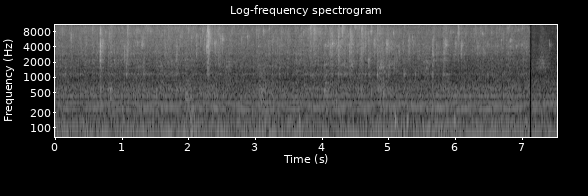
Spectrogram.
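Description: Onion and garlic sizzling in hot oil in a pot, with a few light clicks and a steady hum underneath. The sizzle cuts off suddenly near the end.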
